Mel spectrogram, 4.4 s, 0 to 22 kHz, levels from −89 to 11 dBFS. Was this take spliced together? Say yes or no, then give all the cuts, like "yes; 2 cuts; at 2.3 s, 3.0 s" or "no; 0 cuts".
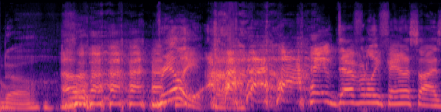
no; 0 cuts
